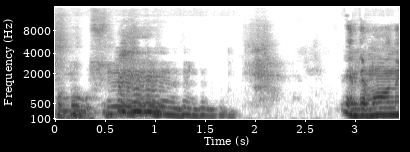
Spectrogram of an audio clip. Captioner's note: all chuckling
